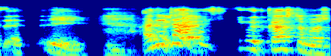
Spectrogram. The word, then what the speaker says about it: SAP: If you pronounce it SAP, half the people would not talk to you. Okay. It is SAP.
